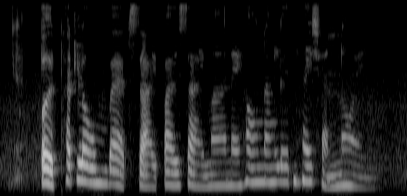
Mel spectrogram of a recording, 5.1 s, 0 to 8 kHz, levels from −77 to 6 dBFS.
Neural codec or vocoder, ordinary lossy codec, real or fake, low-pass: none; none; real; 7.2 kHz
